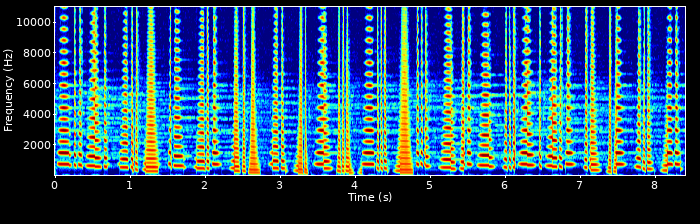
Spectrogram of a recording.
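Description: Eowave Domino analogue monophonic synthesizer playing a fast random melody of short notes, its pitch set by a Zone B.F modulator on its CV input. The notes come about four or five a second at jumping pitches, many bending downward as they sound.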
